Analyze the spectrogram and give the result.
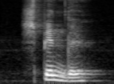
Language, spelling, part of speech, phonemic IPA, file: Dutch, spinde, noun / verb, /spɪndɘ/, Nl-spinde.ogg
- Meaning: inflection of spinnen: 1. singular past indicative 2. singular past subjunctive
